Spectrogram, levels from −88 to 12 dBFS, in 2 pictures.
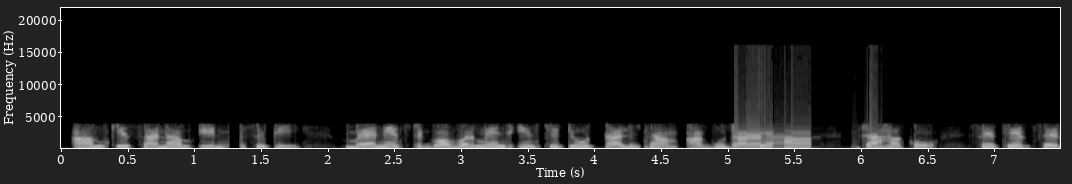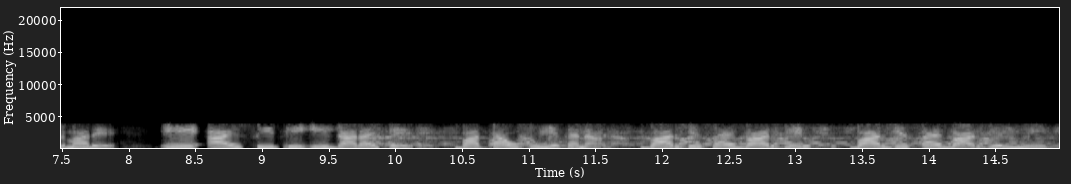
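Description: The whole recording has passed through the G.723.1 codec at 6.3 kbit/s, and the damage is heavy. The codec discards everything above 4 kHz and refits its model of the voice only once every 30 ms frame. As a result, the speech sounds muffled and hoarse throughout, and consonants lose their edges and smear into the vowels around them.

From 1.19 to 1.39 s there is VoIP packet loss concealed by the speech codec. About 150 ms of audio never arrived, which points to roughly five consecutive 30 ms frames going missing. To cover the gap, the decoder kept re-synthesising from the last pitch and spectral envelope it had received and turned the gain down step by step. The speech there stretches into a fading, buzzy drone, and because each frame builds on the one before, it stays weak briefly after real packets resume.

Between 5.05 and 6.15 s the audio turns into robotic sound from repeated short buffers. 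Audio likely reached the playback side too seldom, so the software filled the time by looping a short chunk of recent audio while fresh material was dropped, with roughly two-thirds of the stretch made up of repeats. The repeats impose a fixed 93.8 Hz buzz, which fits a loop of about 10.7 ms. The speech becomes a rigid, metallic drone that only loosely tracks the syllables.

From 9.05 s to the end there is feedback echo between two devices. A second device in the same room played back the call, and the first device's microphone captured it again. Its echo canceller had no reference for that sound, so it passed through. Each phrase returns about a fifth of a second later, peaking at about 9 dB below the speech, and sounds thinner and ringier on each pass.

Inside that echo, at 10.37 to 10.41 s, a second concealed packet loss replaces about 30 ms, consistent with a single lost frame. It produces a brief buzzy blip and a momentary dip in level.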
